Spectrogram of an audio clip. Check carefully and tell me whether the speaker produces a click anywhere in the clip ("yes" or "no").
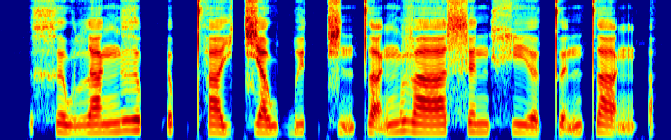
no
